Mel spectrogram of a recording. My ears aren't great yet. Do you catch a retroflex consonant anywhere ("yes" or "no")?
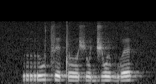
no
